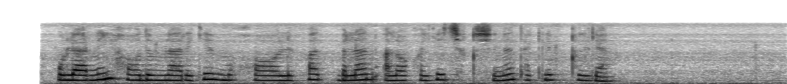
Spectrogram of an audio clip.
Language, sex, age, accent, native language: Uzbek, female, 19-29, Buxoro, Uzbek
